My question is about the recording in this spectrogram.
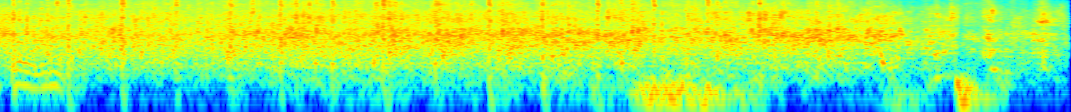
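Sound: round of applause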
